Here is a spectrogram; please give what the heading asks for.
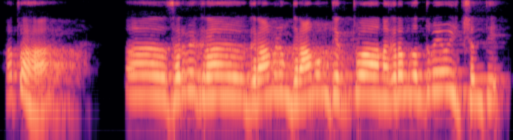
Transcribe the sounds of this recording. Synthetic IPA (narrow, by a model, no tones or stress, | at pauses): ɐt̪ɐɦɐ̰ | sɐɾʋeɡɾaɡɾaːmiːɳɐmɡɾaːmɐmt̪jɐkɐt̪ʋɐnɐɡɐɾɐmɡ̪ɐnt̪umeːʋɐitːʃʰɐnt̪i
